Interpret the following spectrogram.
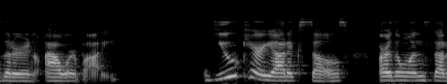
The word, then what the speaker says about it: eukaryotic: That's what eukaryotic has. So it rhymes with new, see you and new.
